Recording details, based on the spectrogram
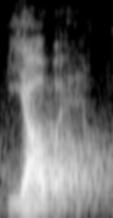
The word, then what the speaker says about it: Yahweh: But today, right, scholars believe that the tetragrammaton, YHWH, was most likely pronounced Yahweh.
